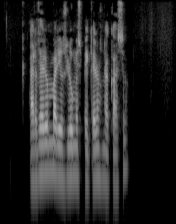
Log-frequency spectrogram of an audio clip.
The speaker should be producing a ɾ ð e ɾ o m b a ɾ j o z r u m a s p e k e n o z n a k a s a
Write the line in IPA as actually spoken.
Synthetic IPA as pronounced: a ɾ ð e ɾ o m b a ɾ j o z l u m e s p e k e n o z n a k a s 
